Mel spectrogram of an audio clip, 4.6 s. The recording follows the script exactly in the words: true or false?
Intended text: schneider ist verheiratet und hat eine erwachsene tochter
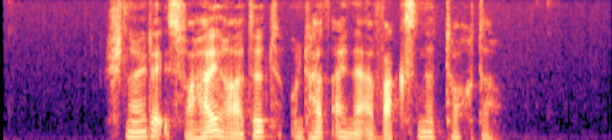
true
